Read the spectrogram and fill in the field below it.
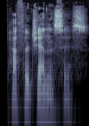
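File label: "pathogenesis", British English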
